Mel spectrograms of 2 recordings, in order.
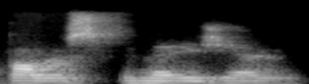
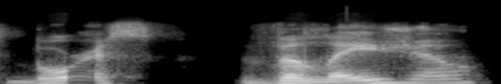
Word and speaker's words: Boris Vallejo: There are other greats as well, people like Boris Vallejo.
